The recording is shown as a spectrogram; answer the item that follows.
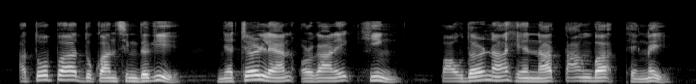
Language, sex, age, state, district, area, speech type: Manipuri, male, 18-30, Manipur, Kangpokpi, urban, read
